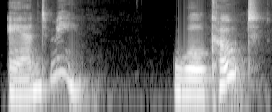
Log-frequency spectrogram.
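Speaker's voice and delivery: ordinary talk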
